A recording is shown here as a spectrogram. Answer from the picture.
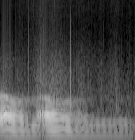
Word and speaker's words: Om: correct it should be om that's the correct pronunciation of om om but the m is the the uh is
